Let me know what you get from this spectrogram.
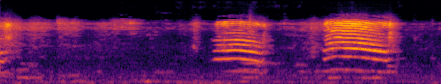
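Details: Cat with a mouse, giving two clear, rising-then-falling meows, the second louder and longer, after a faint softer call at the start.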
